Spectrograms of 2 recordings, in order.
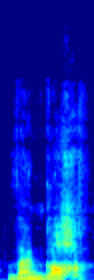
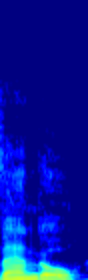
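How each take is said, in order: First: 'Gogh' ends with a sound other than 'go'. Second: 'Gogh' ends with a plain 'go' sound. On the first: This is the way others insist on. The speaker calls it wrong. "I'm not going to pronounce it Van Gogh, or however stupid way people want to say" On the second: This is the American way. The speaker calls it right. "In American, he's called Van Gogh"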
